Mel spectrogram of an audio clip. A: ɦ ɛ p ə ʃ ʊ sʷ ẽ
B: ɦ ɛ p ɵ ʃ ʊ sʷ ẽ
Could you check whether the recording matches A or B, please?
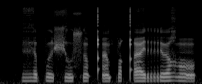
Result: B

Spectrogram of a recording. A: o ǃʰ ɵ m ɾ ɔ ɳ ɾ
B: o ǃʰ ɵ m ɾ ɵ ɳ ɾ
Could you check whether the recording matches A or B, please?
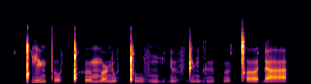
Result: A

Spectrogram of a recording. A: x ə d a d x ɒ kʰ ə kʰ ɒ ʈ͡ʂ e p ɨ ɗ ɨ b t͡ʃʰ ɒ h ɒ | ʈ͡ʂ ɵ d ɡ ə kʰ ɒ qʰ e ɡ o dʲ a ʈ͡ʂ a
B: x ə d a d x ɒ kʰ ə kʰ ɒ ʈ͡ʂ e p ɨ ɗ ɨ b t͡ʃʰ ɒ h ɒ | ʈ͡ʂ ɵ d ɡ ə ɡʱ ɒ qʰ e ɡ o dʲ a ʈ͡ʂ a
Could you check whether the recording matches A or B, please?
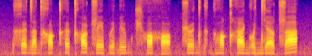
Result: B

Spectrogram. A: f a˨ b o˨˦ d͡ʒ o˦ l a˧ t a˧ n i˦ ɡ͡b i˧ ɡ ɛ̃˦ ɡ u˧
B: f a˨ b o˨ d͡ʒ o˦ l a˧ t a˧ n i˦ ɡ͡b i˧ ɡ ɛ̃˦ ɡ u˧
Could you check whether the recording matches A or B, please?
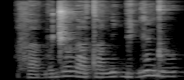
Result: A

